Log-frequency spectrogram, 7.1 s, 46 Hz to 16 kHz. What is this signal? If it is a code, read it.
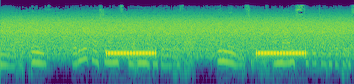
Telephone call progress tone (Japanese plan), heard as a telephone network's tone, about 380, 400, 420 Hz, 1 s on and 2 s off, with phone line noise and speech in English. Ringback tone.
